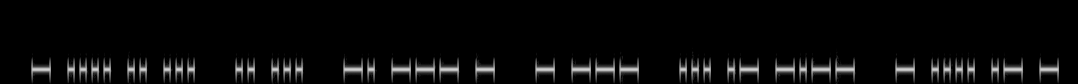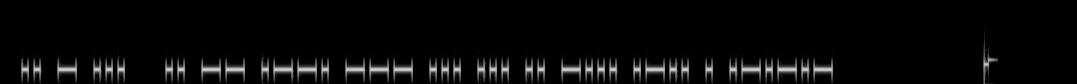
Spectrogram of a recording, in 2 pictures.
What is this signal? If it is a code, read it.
Morse code, heard as a keyed tone, about 20 wpm, 700 Hz. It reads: THIS IS NOT TO SAY THAT ITS IMPOSSIBLE.
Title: Sentences with 6-Word Phrases - Spoken Beginning - 20wpm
